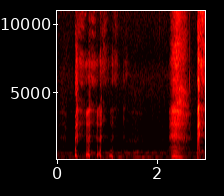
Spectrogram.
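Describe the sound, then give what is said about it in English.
A tired man yawns, a long breathy exhale with a falling voiced tone, after a few short soft breaths or vocal noises. It's fairly quiet, with no speech. “yeah, he's yawning tired.”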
